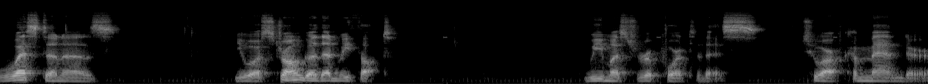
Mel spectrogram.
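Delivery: deep voice. Reading a game character's lines aloud: deep voice. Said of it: "I'm giving him a deep voice".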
